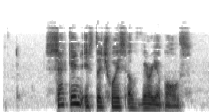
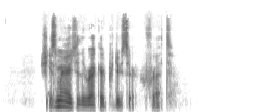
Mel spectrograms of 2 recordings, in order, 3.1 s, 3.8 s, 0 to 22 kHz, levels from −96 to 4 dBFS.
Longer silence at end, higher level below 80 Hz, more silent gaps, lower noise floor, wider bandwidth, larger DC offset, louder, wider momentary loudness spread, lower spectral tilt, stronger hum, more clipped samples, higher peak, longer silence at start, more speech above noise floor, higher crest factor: second, 0.3 s vs 1.25 s; first, -54 dBFS vs -78 dBFS; neither; second, -48 dBFS vs under -90 dBFS; second, 9.4 kHz vs 14.5 kHz; neither; first, -15 LUFS vs -33 LUFS; about the same, 10 LU vs 12 LU; first, -4.5 dB/octave vs -3 dB/octave; neither; neither; first, 0 dBFS vs -12 dBFS; about the same, 0.7 s vs 0.6 s; second, 33 dB vs over 56 dB; second, 16 dB vs 24 dB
